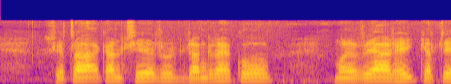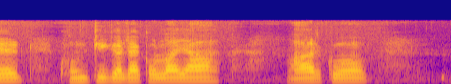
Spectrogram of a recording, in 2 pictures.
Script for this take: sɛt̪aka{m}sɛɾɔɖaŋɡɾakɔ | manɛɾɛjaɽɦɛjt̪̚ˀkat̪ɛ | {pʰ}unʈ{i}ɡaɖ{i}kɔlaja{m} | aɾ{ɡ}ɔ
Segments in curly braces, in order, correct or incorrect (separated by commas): incorrect, incorrect, correct, incorrect, incorrect, incorrect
